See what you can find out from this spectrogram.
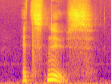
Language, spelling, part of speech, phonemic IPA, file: Swedish, snus, noun, /snʉ̟ːs/, Sv-snus.ogg
- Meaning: snus (type of (unfermented) tobacco snuff consumed in the form of a moist powder which is placed under the (usually upper) lip, without chewing, for extended periods of time)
